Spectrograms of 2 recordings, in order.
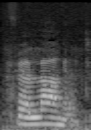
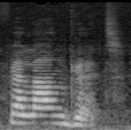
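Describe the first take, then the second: First: The ng ends softly with no hard g. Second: A hard g sound follows the n. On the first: The speaker calls it right. "we're just going to say mm, we're not going to go g" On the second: The speaker calls it wrong. "It's not verlangt"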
